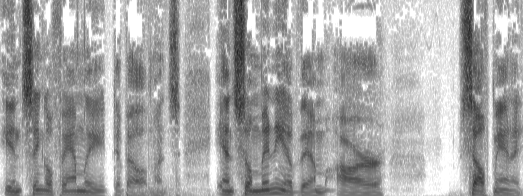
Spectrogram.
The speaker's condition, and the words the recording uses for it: None; typical speech.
